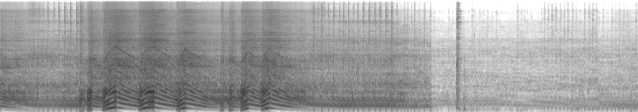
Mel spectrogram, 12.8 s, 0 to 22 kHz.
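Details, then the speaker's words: Stihl MS460 chainsaw after piston replacement, aftermarket muffler fitted: about five crisp throttle blips, picking up cleanly each time before dropping to quiet; normal running. "assuming nothing bad happens I intend on running that saw tomorrow I'm going to go ahead and cut this video loose I'm excited that that saw runs so cool"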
